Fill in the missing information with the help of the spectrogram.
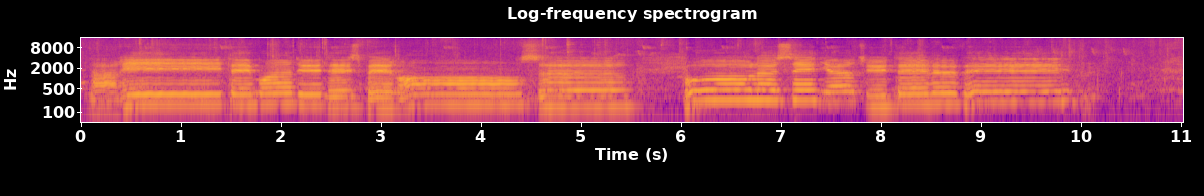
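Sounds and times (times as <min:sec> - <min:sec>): person singing slow melody: 0:00.0 - 0:10.2.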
